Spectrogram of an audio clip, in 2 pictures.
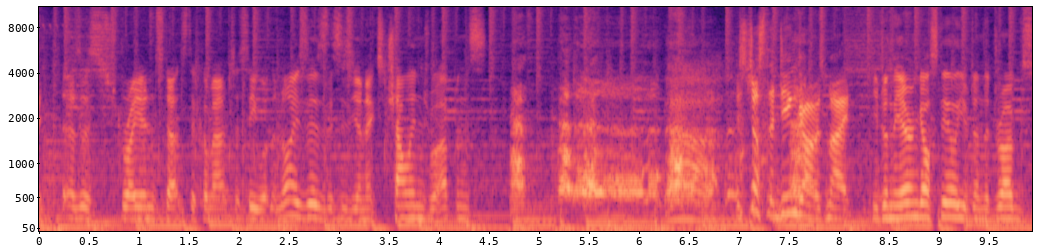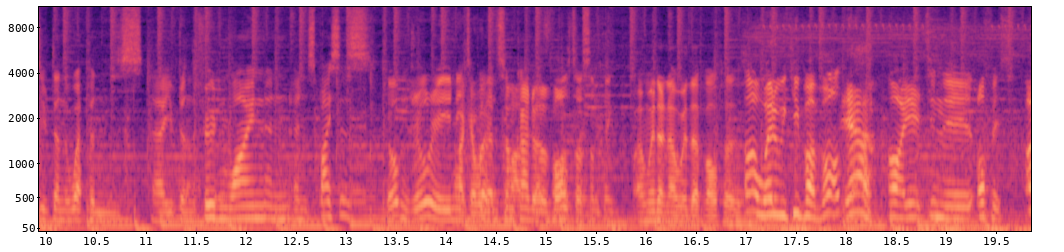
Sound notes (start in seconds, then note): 4.6 woof woof woofwoofwoof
